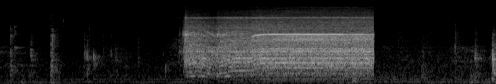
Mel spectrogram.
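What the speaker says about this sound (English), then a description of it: "Just drilling holes." A power drill drills holes for curtain fittings in one steady, loud, close burst of about two seconds, set between quiet room sounds and light knocks.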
